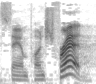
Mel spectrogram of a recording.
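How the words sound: The stress is on Fred.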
